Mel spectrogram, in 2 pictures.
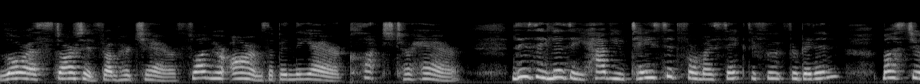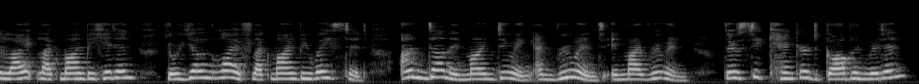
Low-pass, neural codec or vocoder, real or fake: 7.2 kHz; none; real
